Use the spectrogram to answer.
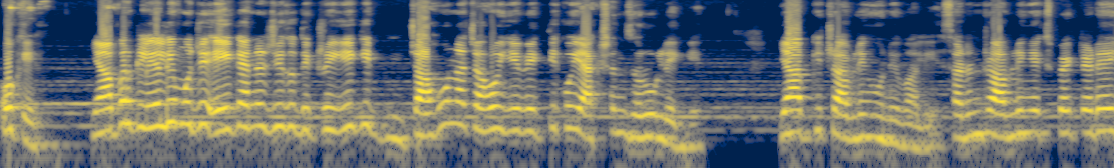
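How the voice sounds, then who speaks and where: A woman tarot reader who speaks straight to the viewer, repeats her points for emphasis and calls on the universe between cards. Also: on the high side. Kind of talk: tarot reading to camera.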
